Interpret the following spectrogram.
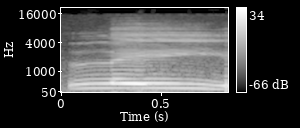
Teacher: Posso ter desnível também quando eu tenho E com I. Por exemplo, na palavra lei, ó, vogal mais semivogal.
